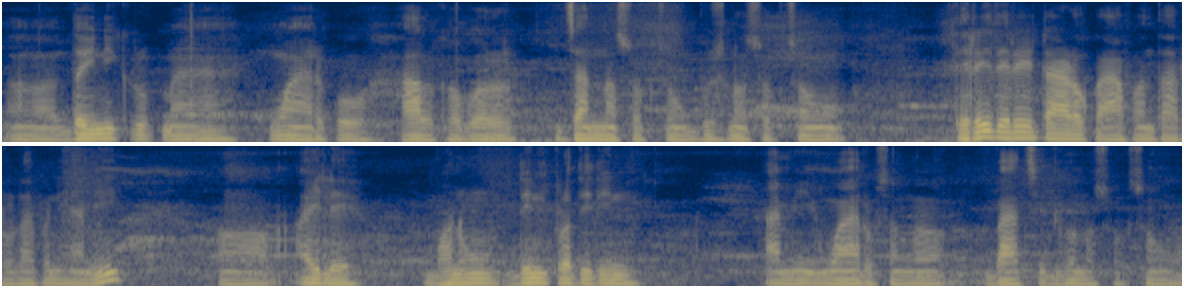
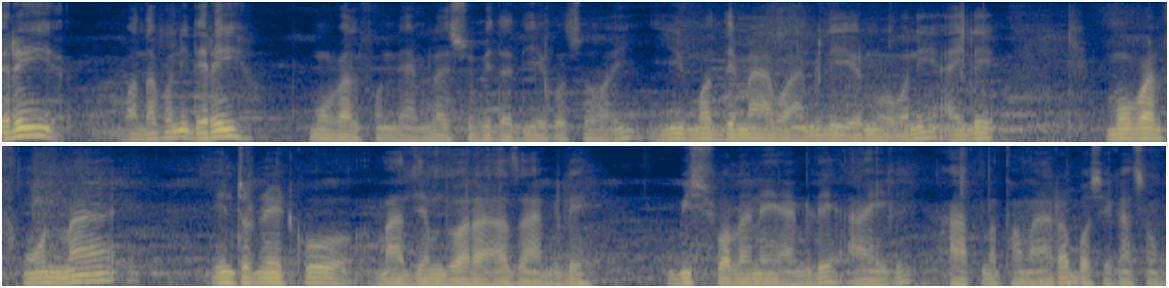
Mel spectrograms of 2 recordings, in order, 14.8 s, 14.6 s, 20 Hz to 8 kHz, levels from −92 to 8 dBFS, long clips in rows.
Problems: continuous background conversations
